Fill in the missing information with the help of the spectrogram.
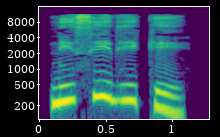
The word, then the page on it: ನಿಸಿದಿಗೆ: kannada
